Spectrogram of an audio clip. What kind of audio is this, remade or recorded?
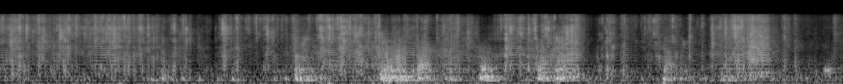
remade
